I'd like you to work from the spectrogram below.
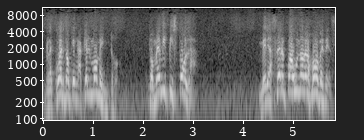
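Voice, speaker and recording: A man's voice: very high-pitched, very animated, moderate pace. A man telling his personal testimony in an earnest, dramatic storytelling manner. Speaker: testimony speaker. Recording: dull lo-fi recording with faint noise.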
